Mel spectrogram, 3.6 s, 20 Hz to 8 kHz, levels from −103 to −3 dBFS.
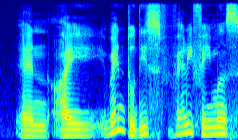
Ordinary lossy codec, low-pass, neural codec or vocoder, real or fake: none; 7.2 kHz; none; real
